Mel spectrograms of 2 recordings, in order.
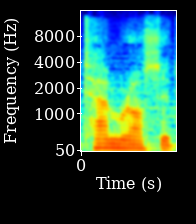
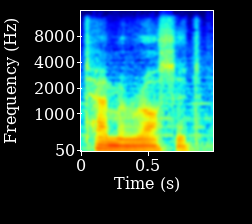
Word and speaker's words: Tamanrasset: Not only did the fake passport state no such thing, but Tam Rossett appears to be a clear mispronunciation of Tamanrasset, which is not a fictional city, but a very real province in the southern region of Algeria.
